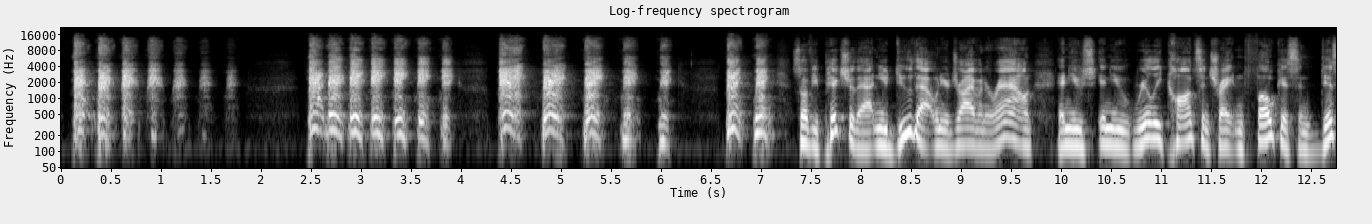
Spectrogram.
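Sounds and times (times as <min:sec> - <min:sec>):
duck call sounding raspy hen mallard quacks: 0:00.0 - 0:01.8, 0:02.5 - 0:07.2
speech: 0:02.9 - 0:03.8, 0:07.4 - 0:12.7.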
